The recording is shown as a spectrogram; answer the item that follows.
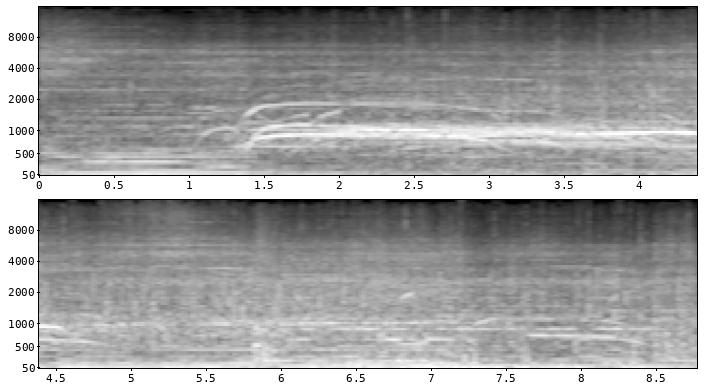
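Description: Live pop-rock band playing on an outdoor stage, with crowd whoops and cheering over the music.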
